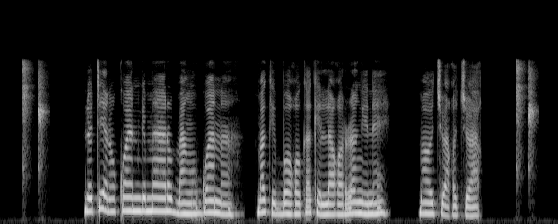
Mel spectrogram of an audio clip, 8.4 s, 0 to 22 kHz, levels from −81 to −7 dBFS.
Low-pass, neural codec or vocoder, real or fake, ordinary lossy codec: 7.2 kHz; none; real; none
